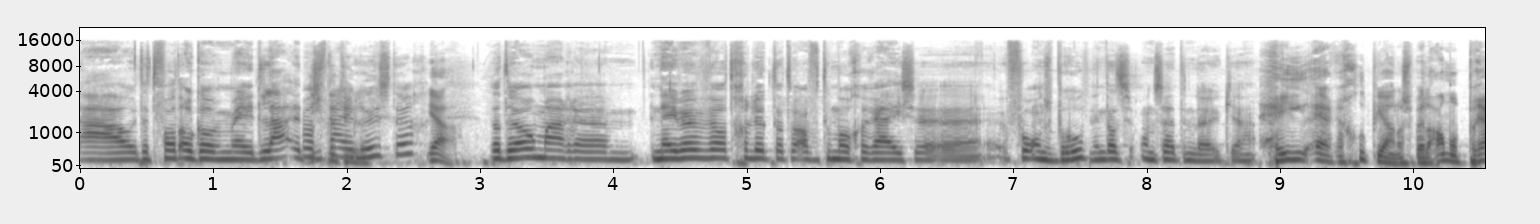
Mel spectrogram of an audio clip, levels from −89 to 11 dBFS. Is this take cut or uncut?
cut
